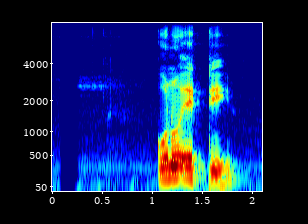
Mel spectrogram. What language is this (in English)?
Bangla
